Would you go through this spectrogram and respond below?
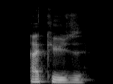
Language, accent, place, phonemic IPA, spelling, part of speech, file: French, France, Lyon, /a.kyz/, accuses, verb, LL-Q150 (fra)-accuses.wav
- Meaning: second-person singular present indicative/subjunctive of accuser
